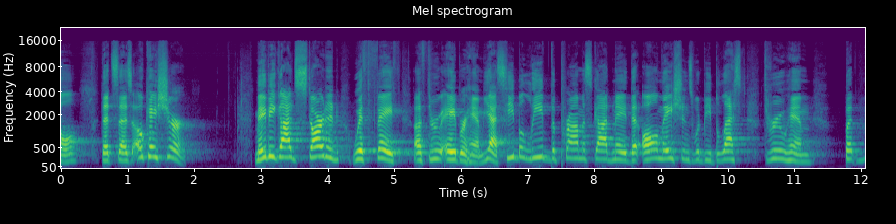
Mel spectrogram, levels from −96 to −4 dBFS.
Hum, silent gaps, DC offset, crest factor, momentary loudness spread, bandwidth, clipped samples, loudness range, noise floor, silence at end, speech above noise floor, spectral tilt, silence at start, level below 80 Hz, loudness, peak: none; none; under 0.1%; 20 dB; 12 LU; 16 kHz; under 0.1%; 5 LU; -69 dBFS; 0 s; 46 dB; -3.5 dB/octave; 0 s; -76 dBFS; -23 LUFS; -4 dBFS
